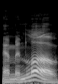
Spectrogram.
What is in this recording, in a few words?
i am in love female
